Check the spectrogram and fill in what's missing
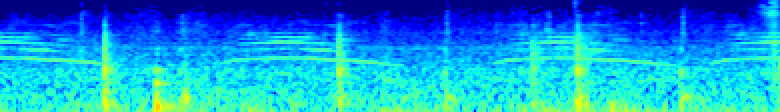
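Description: A cat meows repeatedly in a series of rising-and-falling calls, moderately close, with soft background noise and occasional knocks between the meows.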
